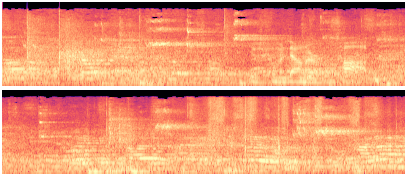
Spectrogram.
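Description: Volleyball bouncing on a hardwood gym floor, with voices echoing in a large gym.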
